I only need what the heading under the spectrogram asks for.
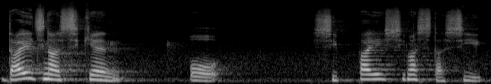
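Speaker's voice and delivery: ordinary talk, nothing marked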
